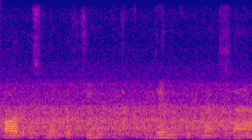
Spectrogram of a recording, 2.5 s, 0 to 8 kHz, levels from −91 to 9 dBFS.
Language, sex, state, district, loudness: Hindi, male, Uttar Pradesh, Budaun, -28 LUFS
